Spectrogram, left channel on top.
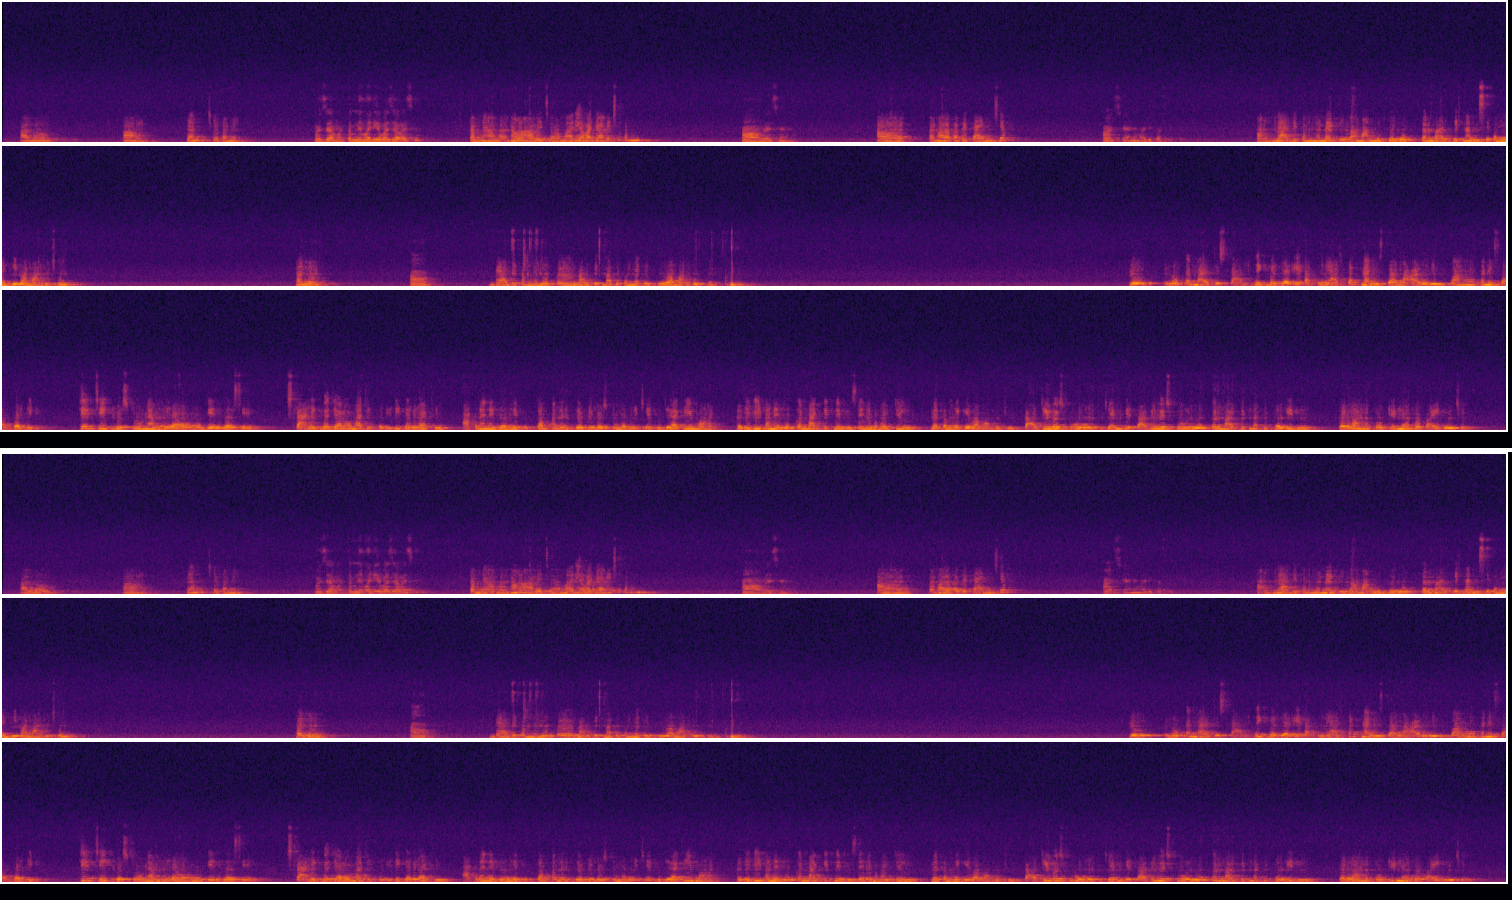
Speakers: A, on the left; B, on the left.
A: Hello
B: hello.
A: હા કેમ છે તને?
B: મજામાં તમને મારી અવાજ આવે છે.
A: તમને હા આવે છે અમારી અવાજ આવે છે તમને
B: હા આવે છે
A: હ તમારા પાસે ટાઈમ છે
B: હા છે ને મારી પાસે ટાઇમ
A: અને આજે તમને મે કેવા માંગુ છું લોકતર માર્કેટ ના વિશે તમને કેવા માંગુ છું <inaudible> હલો
B: હા
A: મે આજે તમને લોકલ માર્કેટ માટે તમને કઈક કેવા માંગુ છું <inaudible> લો લોકલ માર્કેટ સ્થાંતનિક બજાર એ આપણી આસપાસના વિસ્તારમાં આવેલી દુકાનો અને શાકભાજી જે ચીજ વસ્તુઓના મેળાઓનું કેન્દ્ર છે સ્થાનિક બજારોમાંથી ખરીદી કરવાથી આપણને ઘરની ઉત્તમ અને ઉપયોગ ની વસ્તુ મળે છે ગુજરાતીમાં ખરીદી અને લોકલ માર્કેટની વિશેની માહિતી મેં તમને કેવા માંગુ છું તાજી વસ્તુઓ જેમ કે તાજી વસ્તુઓ લોકલ માર્કેટ માંથી ખરીદી કરવાનો સૌથી મોટો ફાયદો છે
